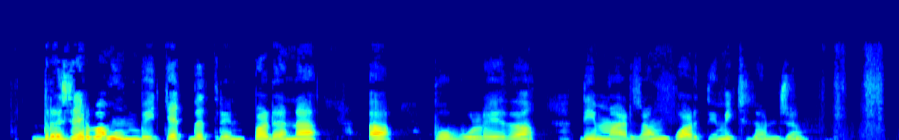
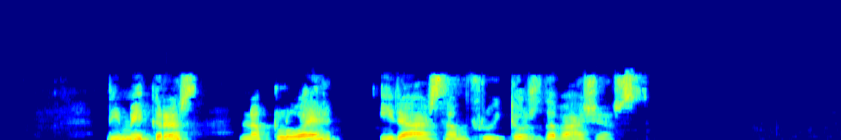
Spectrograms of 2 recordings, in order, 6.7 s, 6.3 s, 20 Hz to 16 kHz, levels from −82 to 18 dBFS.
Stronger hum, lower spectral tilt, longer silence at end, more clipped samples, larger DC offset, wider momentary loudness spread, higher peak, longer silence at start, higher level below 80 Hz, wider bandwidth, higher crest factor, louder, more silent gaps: neither; first, -4 dB/octave vs -2.5 dB/octave; second, 0.2 s vs 1.5 s; neither; neither; first, 16 LU vs 11 LU; second, -4 dBFS vs 0 dBFS; second, 0.25 s vs 0.8 s; second, -80 dBFS vs -66 dBFS; first, 11 kHz vs 8.4 kHz; about the same, 20 dB vs 20 dB; second, -23 LUFS vs -18 LUFS; neither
